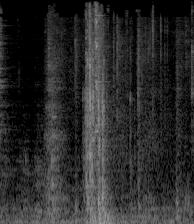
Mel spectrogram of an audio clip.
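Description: A wooden door's lock clicks open.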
